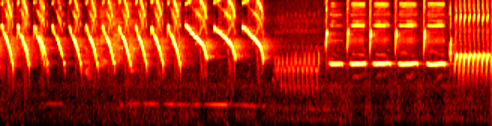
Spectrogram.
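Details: Pet canary singing a string of high down-slurred whistles that slow and lengthen, then a brief buzzy roll, a sequence of clipped metallic notes, and a closing fast rattle.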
